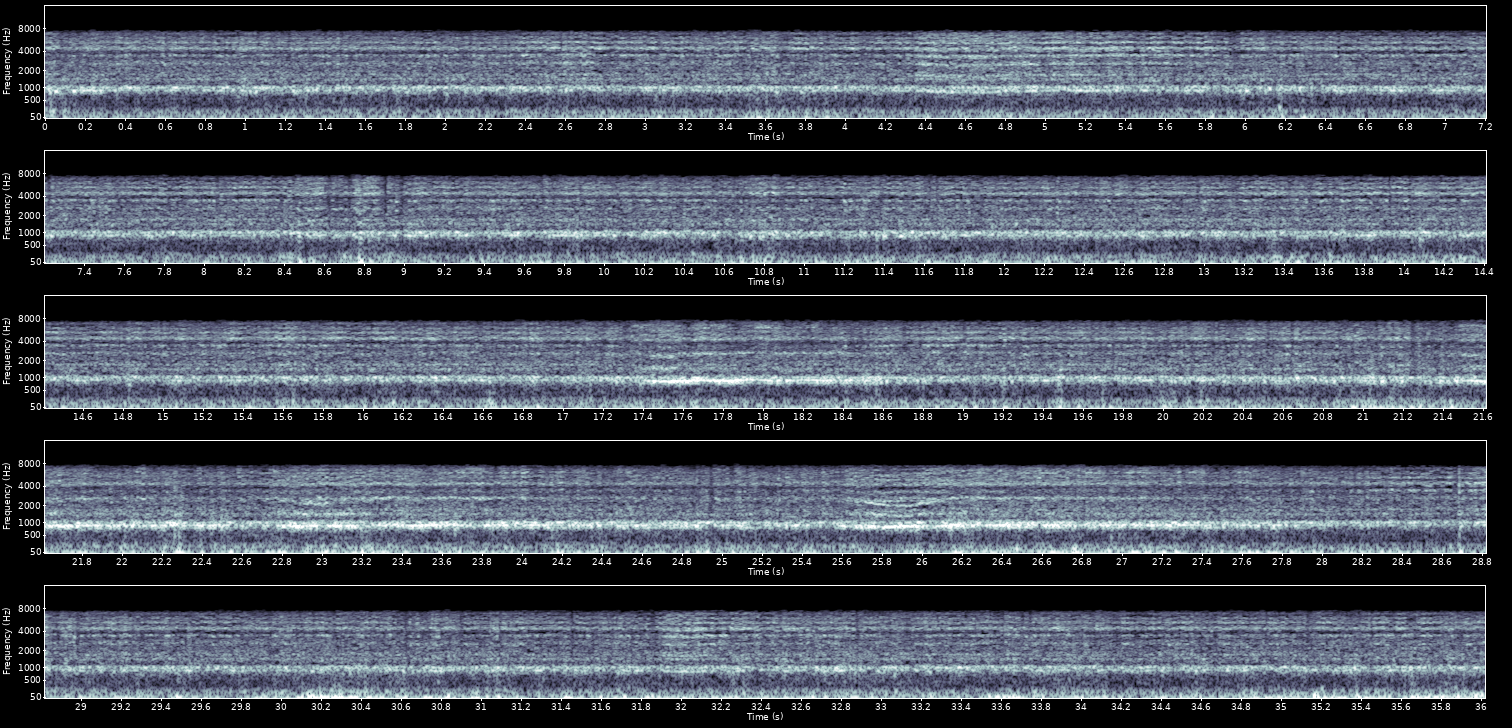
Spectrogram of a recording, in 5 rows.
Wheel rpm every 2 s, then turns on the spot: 230, 230, 230, 230, 230, 230, 230, 240, 230, 230, 230, 230, 230, 230, 230, 240, 230, 230.
none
